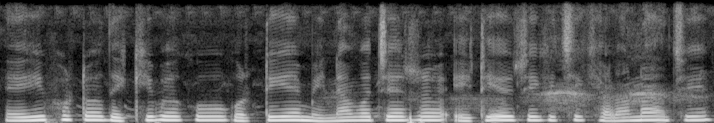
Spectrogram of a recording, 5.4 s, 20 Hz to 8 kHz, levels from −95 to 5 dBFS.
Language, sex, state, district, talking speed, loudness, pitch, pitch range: Odia, female, Odisha, Malkangiri, 135 wpm, -13 LUFS, 235 Hz, 215-240 Hz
